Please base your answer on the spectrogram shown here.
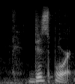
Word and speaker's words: Dysport: And it's called, it's called, and I don't want to mispronounce this, Dysport? Dysport.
